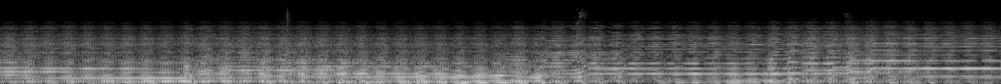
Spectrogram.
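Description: Electric guitar played through a distorted amp tone, a riff of held notes with pitch slides between them.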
